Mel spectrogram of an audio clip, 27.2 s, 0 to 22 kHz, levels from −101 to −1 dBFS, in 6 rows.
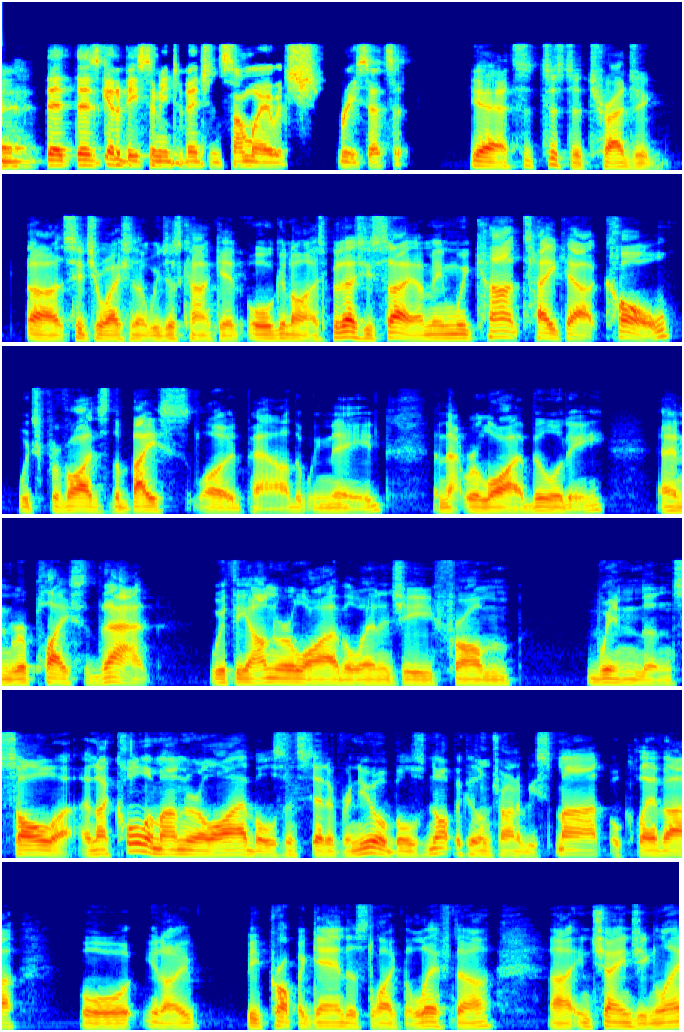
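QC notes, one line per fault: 22.11–22.38 s, sound cut by the noise suppressor: the suppressor mistook this sound for background noise and pulled it down by about 12 dB for roughly a fifth of a second. Unlike a dropout, the sound never vanishes. It sinks in level.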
